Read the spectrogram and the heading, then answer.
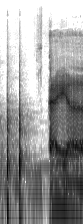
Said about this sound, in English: I mean, the guy said there's people in there. I'm just going to knock.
